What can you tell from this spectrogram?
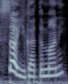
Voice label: got cash, female; kingpin; hiredgirl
